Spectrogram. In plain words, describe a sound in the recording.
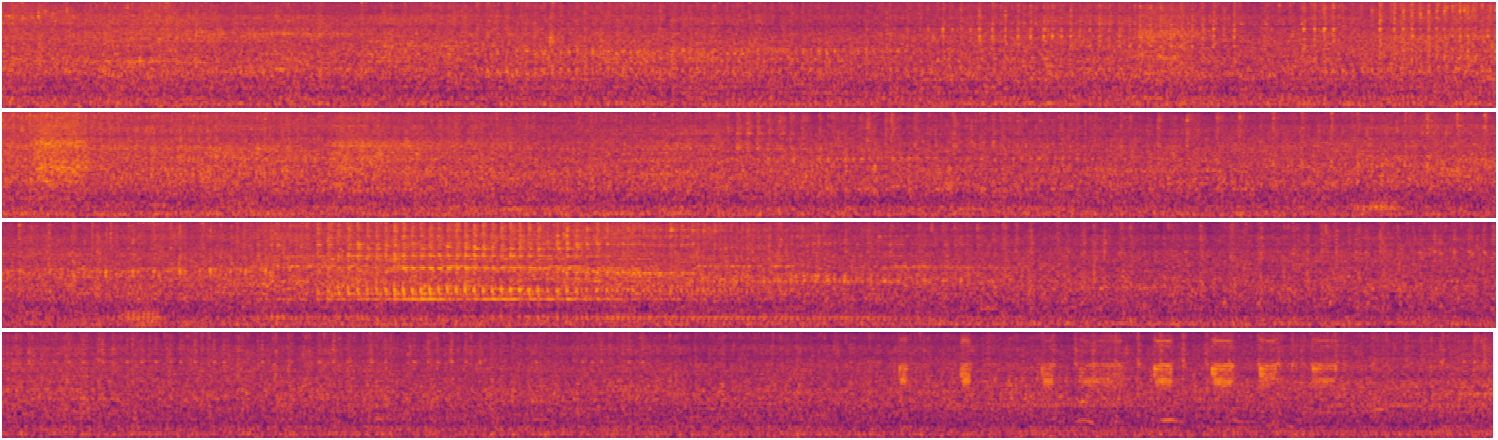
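Many scooter engines idle and buzz outdoors.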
